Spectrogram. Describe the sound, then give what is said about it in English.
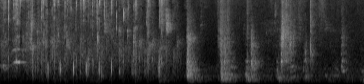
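An audience claps for a speaker from Rangi Ruru in a dense, crackling patter of many hands for a few seconds, then the sound shifts into a few heavier, uneven bursts as the applause tails off. “So give her a big round of applause.”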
